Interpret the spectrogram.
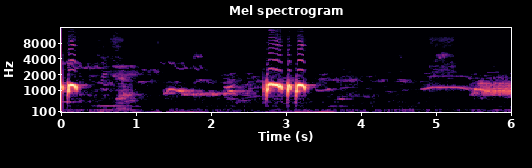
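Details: Local zebra dove, kept as a lure for trapping, with loud song: a brief arched note at the start, later a strong triple coo phrase, and quieter drawn-out cooing between and after.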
